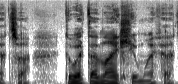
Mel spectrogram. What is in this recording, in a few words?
"naill", welsh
